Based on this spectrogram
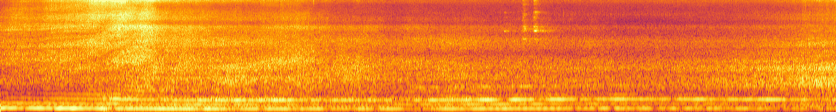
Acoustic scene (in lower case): street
